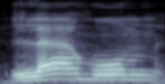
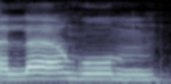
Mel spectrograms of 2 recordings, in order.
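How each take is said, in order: No difference in how they are said.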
